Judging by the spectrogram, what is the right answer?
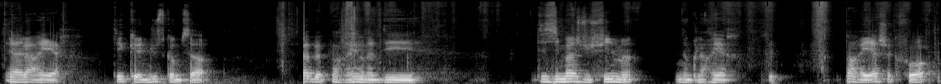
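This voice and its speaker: Dark-voiced man chatting through an unboxing. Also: fairly low pitch, flat delivery, measured pace, pauses often. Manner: chatty, hesitant, many fillers and restarts. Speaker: collector unboxing steelbooks. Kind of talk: casual unboxing commentary.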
